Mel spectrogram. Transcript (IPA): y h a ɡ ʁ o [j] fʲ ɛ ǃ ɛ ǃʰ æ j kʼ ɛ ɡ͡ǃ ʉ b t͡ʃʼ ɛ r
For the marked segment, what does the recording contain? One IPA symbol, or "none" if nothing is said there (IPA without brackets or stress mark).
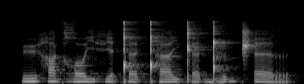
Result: j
